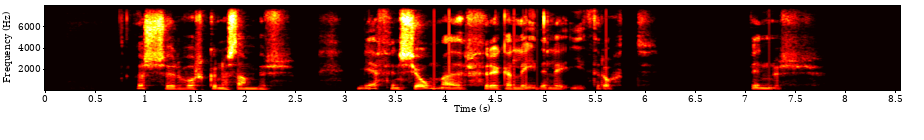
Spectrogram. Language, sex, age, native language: Icelandic, male, 20-29, Icelandic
